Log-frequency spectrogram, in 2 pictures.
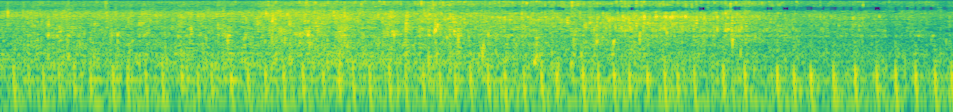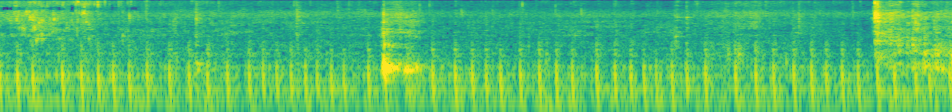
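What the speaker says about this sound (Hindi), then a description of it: "अब इसमें मैं पानी शामिल कर देती हूँ।" Water pours steadily into a pot of browned aloo gosht (potato and meat curry), with a continuous splashing, bubbling rush and a couple of sharp clinks, fairly faint and with no talking.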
